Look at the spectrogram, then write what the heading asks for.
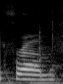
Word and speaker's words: from: What's the tricky part in this word? O. The O is tricky, right? Because the O is not saying off.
